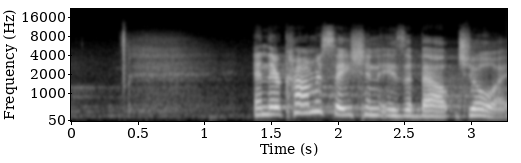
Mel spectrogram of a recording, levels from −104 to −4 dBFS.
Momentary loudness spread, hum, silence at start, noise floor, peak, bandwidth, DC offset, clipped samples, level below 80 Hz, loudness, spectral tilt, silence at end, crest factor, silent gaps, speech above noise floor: 23 LU; none; 1.35 s; -62 dBFS; -8 dBFS; 11.5 kHz; under 0.1%; under 0.1%; under -90 dBFS; -25 LUFS; -3 dB/octave; 0 s; 20 dB; none; 37 dB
